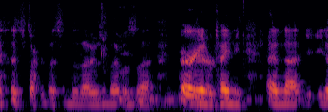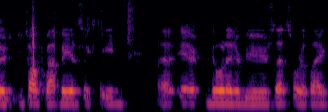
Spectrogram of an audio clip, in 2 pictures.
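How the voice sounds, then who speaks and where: Speaking with an American accent, a man with a fairly high, somewhat breathy voice keeps his intonation monotone and flat. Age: 60s. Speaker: sports show guest. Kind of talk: casual chat. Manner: halting, many fillers.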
